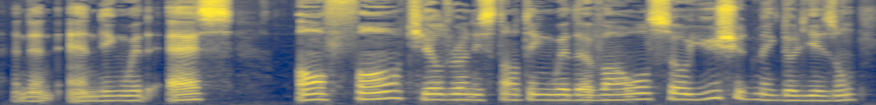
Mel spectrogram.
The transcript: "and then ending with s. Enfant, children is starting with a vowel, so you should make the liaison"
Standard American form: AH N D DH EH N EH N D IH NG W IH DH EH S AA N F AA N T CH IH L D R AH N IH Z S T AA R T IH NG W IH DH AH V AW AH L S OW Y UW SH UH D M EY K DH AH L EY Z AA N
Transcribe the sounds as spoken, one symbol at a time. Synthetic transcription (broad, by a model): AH N DH EH N EH N D IH NG W IH DH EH S AA F AA CH IH L D R AH N IH Z S T AA R T IH NG W IH DH AH V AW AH L S OW Y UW SH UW D M EY K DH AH L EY Z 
